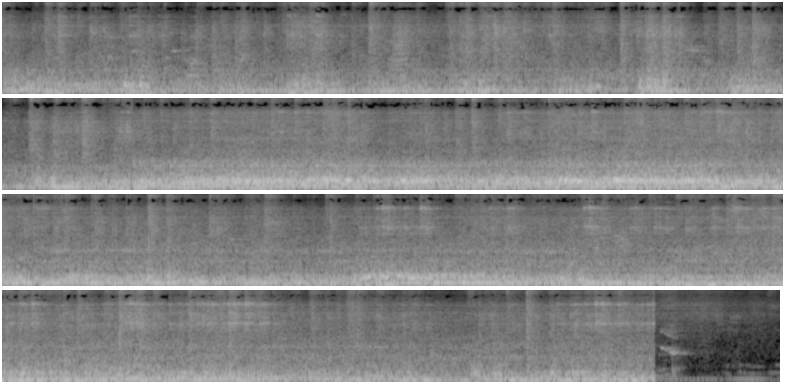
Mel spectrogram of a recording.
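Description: Narrow-gauge train running, a steady loud rumble of the carriage rolling on the rails heard from aboard.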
